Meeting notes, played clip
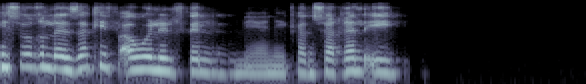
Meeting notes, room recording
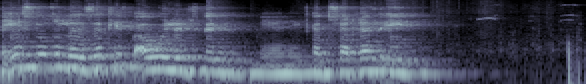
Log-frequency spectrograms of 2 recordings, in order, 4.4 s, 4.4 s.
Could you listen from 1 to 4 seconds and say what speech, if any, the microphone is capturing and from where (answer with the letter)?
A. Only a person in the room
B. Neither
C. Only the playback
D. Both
C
